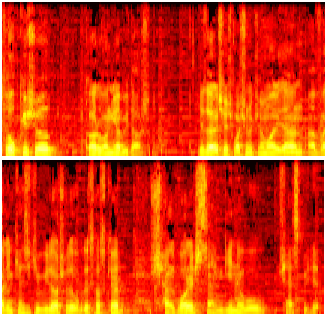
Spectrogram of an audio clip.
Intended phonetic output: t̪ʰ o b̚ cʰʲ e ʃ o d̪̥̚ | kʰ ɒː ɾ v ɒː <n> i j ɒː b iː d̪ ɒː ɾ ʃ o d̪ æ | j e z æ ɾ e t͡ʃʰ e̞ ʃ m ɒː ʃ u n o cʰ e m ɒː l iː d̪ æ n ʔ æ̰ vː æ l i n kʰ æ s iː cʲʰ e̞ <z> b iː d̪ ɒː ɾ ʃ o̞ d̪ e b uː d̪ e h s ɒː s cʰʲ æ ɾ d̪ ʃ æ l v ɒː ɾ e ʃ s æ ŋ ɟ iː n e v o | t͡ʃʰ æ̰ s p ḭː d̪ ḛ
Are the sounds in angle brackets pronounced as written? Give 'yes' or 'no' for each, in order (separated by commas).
yes, no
